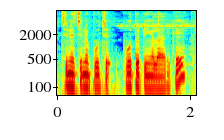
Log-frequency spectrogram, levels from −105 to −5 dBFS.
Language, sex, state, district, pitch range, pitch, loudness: Tamil, male, Tamil Nadu, Nilgiris, 95-110 Hz, 105 Hz, -18 LUFS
